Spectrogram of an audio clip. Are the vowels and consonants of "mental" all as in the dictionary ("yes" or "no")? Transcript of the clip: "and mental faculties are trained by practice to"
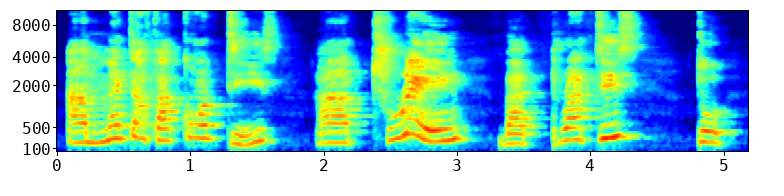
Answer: no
